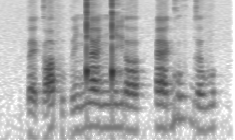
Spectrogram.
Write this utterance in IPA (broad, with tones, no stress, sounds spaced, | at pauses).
p ɛ˩ ɡ ɑ˩˥ f ɪ˩ p ɪ˥˩ ŋ͡ǃ æ˧ ŋ͡ǃ i˧ ɾ ʌ˧ | æ˧ ɡ u˥ v ɡ ə˧ v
